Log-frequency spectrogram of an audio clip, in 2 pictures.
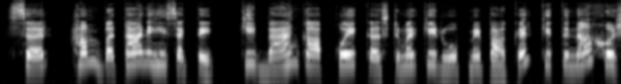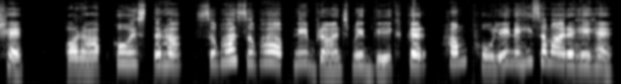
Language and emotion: Hindi, happy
